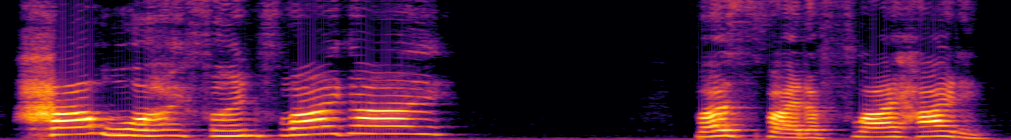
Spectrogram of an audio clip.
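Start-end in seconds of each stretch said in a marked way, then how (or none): 0.0-2.2 high, slow lament; crying out. A narrator's reading. Buzz despairs of finding his fly, crying out. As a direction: wail it, drawing out the words. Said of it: "cried Buzz".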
